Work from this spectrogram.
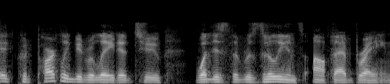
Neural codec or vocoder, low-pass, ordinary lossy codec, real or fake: codec, 16 kHz in and 24 kHz out, 0.8 kbps, FocalCodec, streaming, 65536 codes; 7.2 kHz; AAC, 32 kbps; fake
